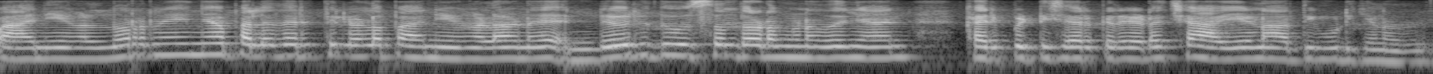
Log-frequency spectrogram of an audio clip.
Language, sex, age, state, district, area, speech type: Malayalam, female, 45-60, Kerala, Ernakulam, rural, spontaneous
